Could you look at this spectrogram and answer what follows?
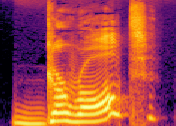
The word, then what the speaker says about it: Geralt: The hard G. – Geralt? – Yeah. Geralt.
